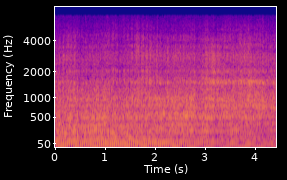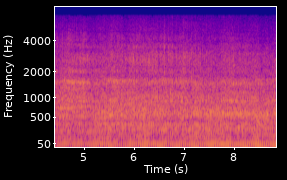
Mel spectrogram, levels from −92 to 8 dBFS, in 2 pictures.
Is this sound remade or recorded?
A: recorded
